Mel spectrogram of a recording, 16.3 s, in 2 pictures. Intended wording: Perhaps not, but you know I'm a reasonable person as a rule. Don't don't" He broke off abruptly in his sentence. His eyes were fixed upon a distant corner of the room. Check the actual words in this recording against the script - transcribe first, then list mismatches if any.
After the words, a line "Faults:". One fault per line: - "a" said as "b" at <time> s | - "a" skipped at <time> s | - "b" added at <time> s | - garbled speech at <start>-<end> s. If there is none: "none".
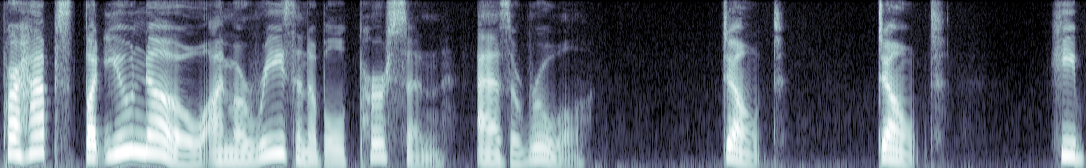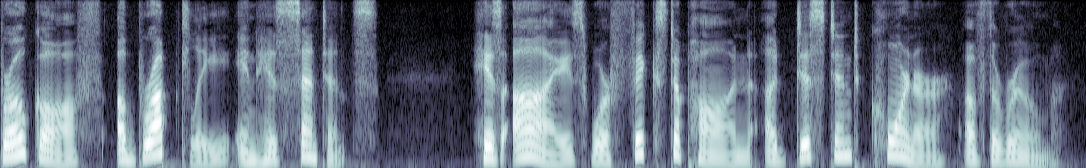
Perhaps but you know I'm a reasonable person as a rule. Don't don't" He broke off abruptly in his sentence. His eyes were fixed upon a distant corner of the room.
Faults:
- "not" skipped at 0.6 s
